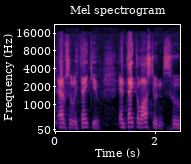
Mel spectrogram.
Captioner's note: audience chuckling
